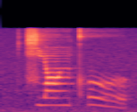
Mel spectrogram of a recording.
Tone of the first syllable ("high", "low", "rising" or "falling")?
high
